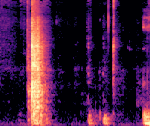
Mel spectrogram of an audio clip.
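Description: Handling noise on a slate tile placemat: one short, loud knock about half a second in, then a few lighter taps.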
